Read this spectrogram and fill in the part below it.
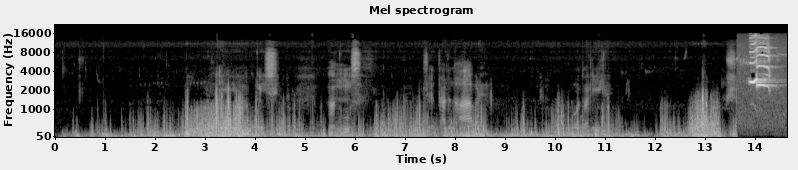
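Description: Wind gusts loudly and roughly outdoors.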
